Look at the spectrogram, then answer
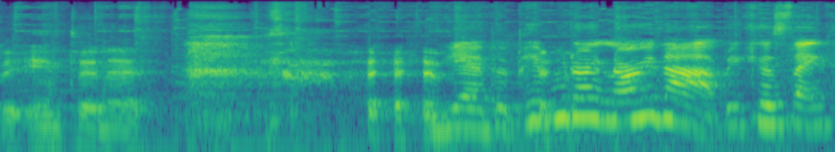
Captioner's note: sighs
